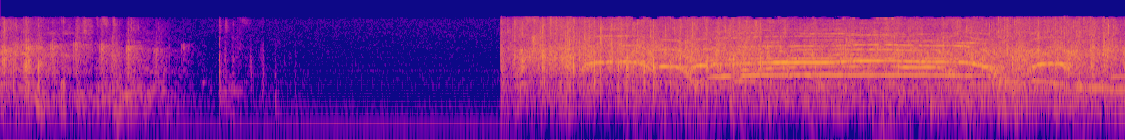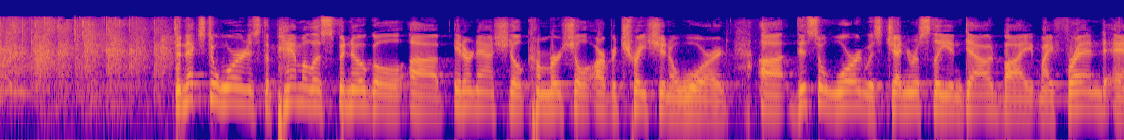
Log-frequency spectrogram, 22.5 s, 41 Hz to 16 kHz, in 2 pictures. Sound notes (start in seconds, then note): 0.0 audience cheers; 0.0 audience claps; 5.0 audience claps; 5.0 audience cheers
